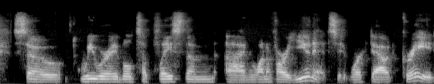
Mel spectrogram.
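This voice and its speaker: Here is a man in an unremarkable speaking voice at medium pitch. His intonation is fairly even, with an American accent. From Maine, US. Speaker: real estate investor and broker. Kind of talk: interview.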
